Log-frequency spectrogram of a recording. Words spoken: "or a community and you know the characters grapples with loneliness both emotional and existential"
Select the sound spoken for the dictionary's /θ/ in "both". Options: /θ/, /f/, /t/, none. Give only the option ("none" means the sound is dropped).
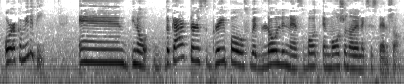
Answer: /t/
